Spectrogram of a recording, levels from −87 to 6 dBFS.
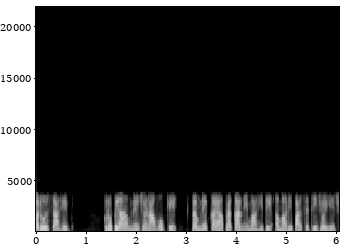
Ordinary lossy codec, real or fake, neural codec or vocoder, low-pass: none; fake; codec, 24 kHz, 6 kbps, HILCodec; 3.6 kHz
